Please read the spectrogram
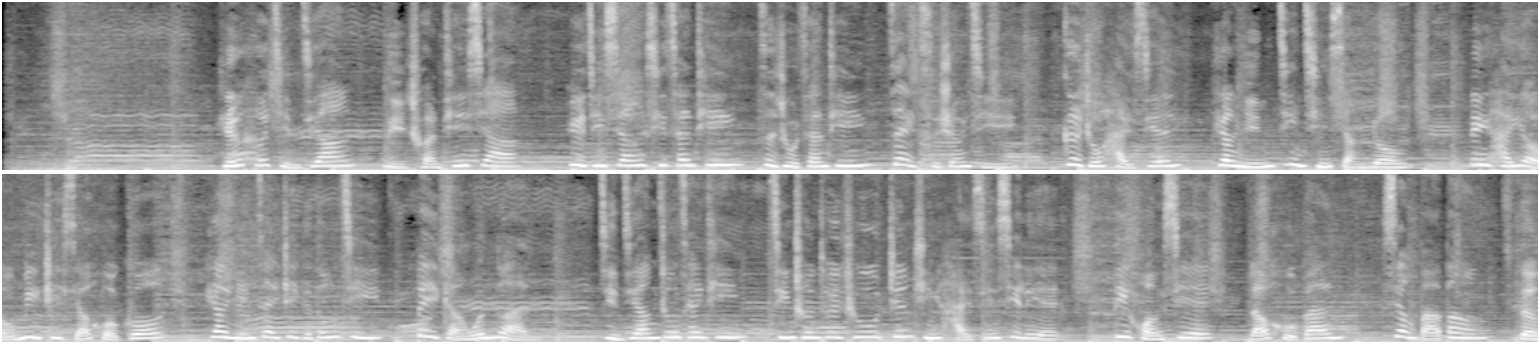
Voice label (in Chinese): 女 彩铃 中餐厅彩铃; 锦江中餐厅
